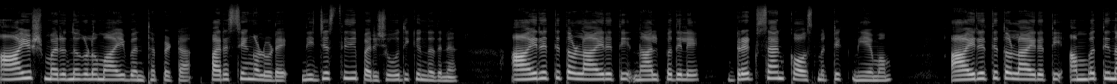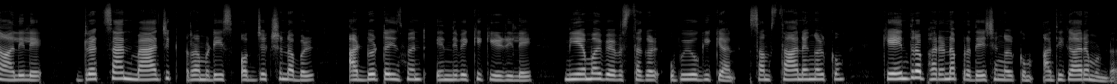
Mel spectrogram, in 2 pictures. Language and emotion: Malayalam, neutral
